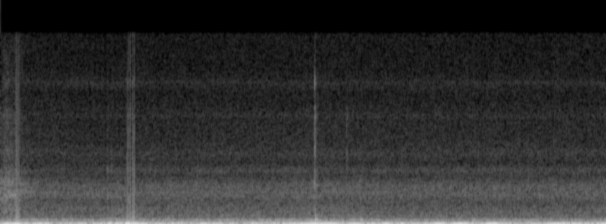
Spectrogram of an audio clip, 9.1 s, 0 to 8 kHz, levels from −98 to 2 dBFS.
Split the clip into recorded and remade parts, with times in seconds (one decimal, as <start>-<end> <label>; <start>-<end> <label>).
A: 0.0-1.0 recorded; 1.0-2.1 remade; 2.1-9.1 recorded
